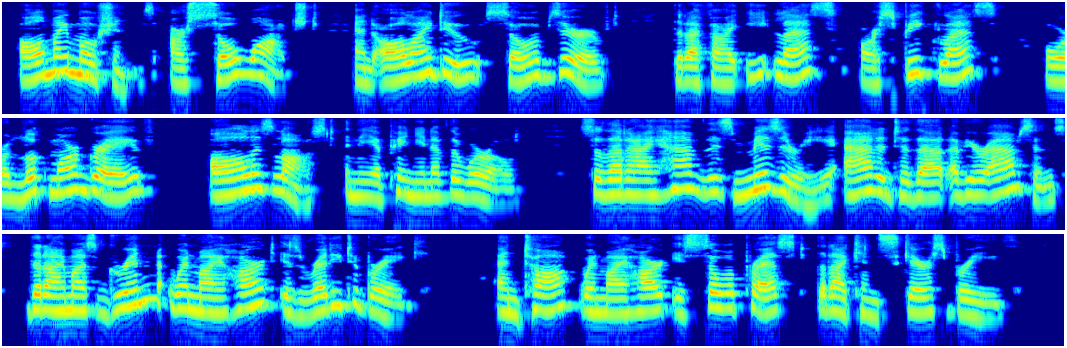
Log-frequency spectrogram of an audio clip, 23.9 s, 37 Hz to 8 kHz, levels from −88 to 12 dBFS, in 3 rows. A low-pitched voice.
No: high, 205 Hz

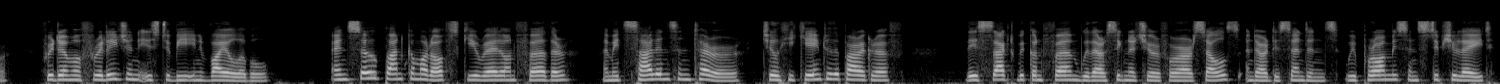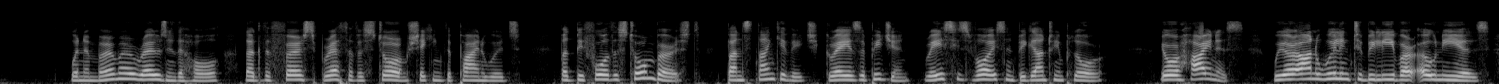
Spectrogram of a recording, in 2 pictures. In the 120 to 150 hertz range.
No: high, 205 Hz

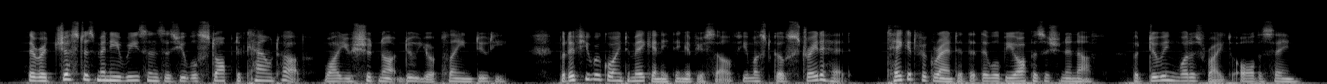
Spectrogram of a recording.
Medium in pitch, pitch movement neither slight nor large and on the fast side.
Yes: medium, 150 Hz; average, 4.4 semitones; fast, 245 wpm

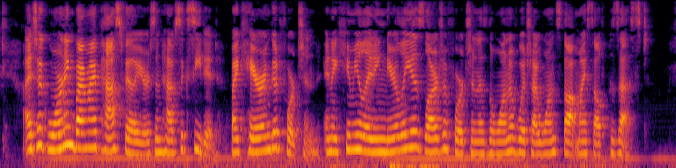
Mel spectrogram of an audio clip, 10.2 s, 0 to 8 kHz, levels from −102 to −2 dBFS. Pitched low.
No: high, 195 Hz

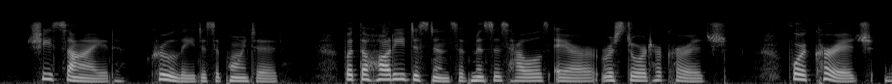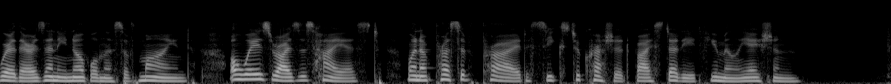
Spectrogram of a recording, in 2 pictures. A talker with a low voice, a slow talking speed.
No: medium, 170 Hz; slow, 125 wpm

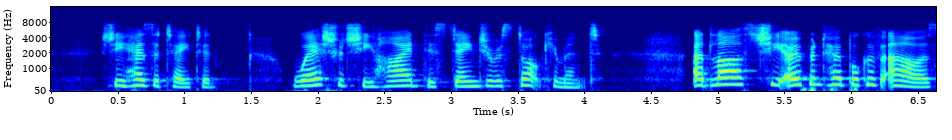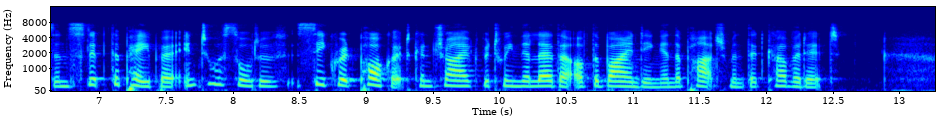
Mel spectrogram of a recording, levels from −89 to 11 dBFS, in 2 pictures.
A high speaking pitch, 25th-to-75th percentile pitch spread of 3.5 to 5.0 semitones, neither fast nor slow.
Yes: high, 225 Hz; average, 4.3 semitones; average, 180 wpm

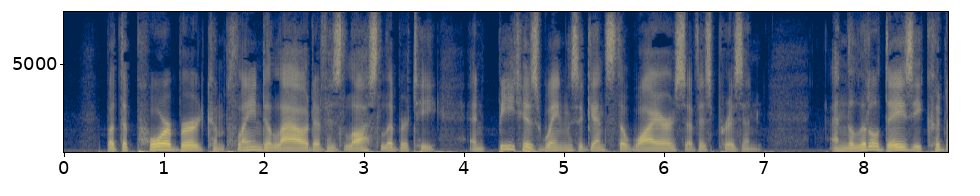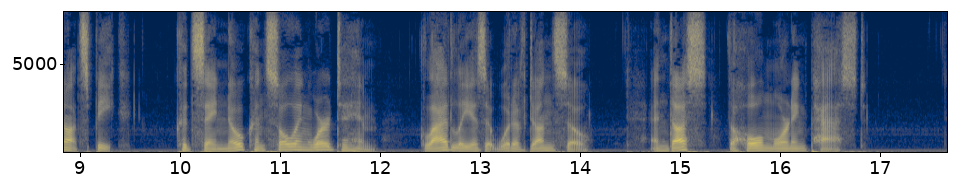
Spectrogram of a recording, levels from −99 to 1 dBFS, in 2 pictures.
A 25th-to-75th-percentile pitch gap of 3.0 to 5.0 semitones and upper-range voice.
No: average, 3.4 semitones; low, 130 Hz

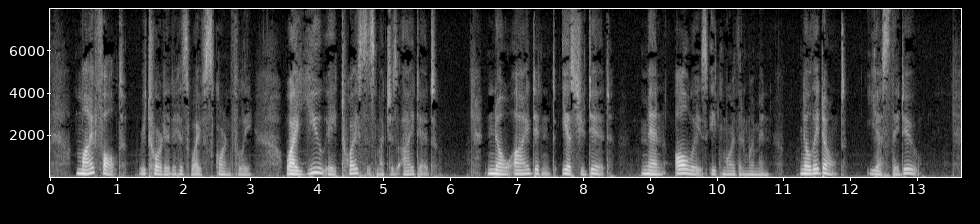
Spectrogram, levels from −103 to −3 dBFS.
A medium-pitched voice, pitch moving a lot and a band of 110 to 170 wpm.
No: medium, 165 Hz; average, 3.6 semitones; average, 145 wpm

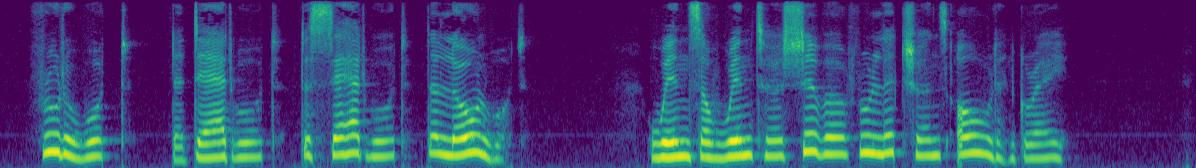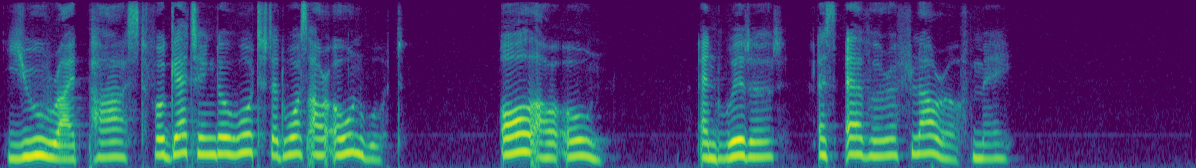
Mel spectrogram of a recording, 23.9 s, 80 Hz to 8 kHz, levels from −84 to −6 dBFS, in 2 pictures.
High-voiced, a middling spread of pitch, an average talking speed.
No: high, 230 Hz; average, 3.2 semitones; slow, 110 wpm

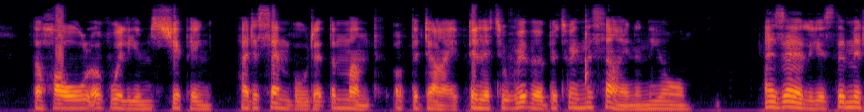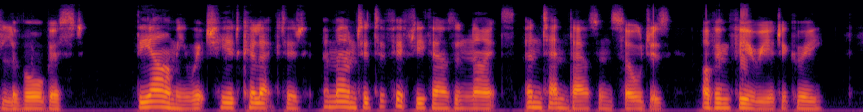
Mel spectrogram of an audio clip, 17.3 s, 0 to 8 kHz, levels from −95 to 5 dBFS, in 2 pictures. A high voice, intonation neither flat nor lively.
No: low, 110 Hz; average, 3.9 semitones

